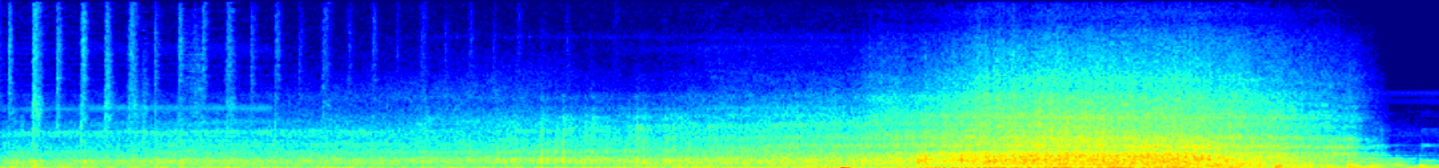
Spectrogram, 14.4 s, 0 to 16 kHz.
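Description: A JR Kyushu 787 series electric train passing: a rush of wheel and rail noise that builds, is loudest about two-thirds of the way in, then fades away quickly. A brief thump comes just before the loudest part.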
